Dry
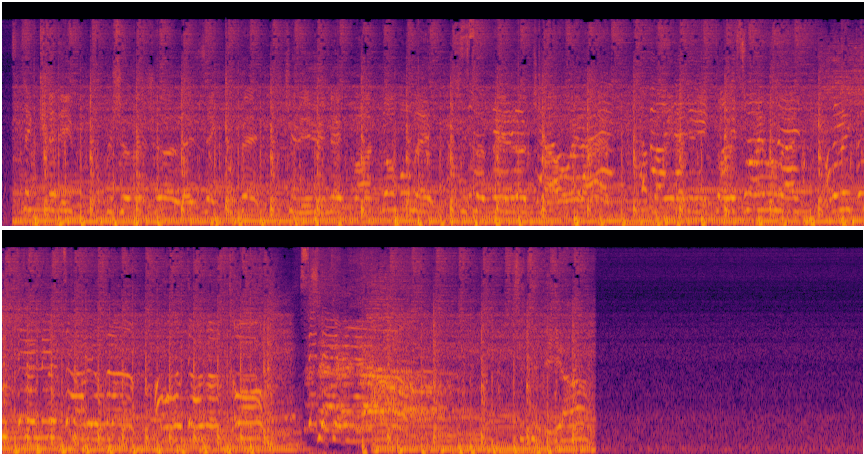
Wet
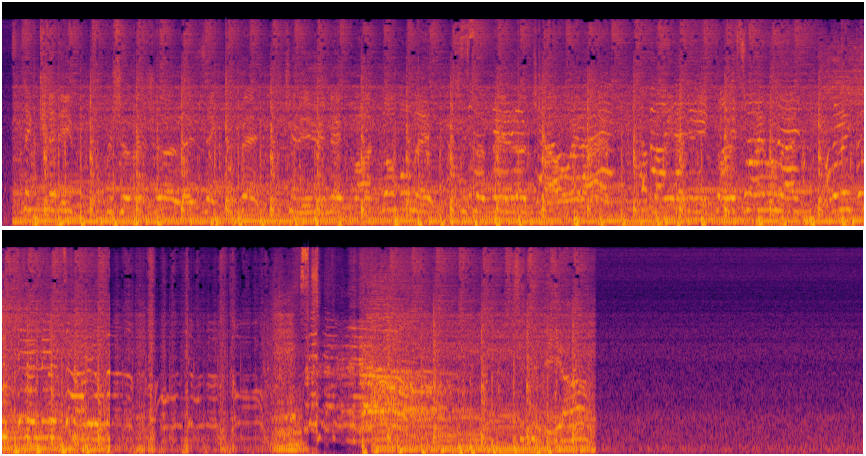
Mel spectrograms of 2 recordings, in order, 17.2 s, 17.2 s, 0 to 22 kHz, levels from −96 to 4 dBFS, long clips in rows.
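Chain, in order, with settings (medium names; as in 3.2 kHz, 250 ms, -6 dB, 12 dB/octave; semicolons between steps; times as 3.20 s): 9.69–12.19 s: compressor with a negative ratio -27 dBFS, ratio -0.5; trim +3.5 dB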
